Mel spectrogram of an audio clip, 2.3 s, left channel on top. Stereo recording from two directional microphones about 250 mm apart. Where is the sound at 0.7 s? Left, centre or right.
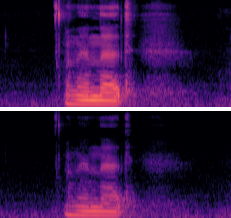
Centre.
